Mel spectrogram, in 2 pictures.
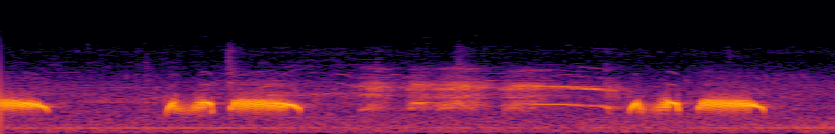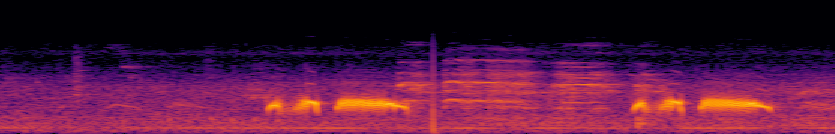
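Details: Spotted dove decoy giving its booming urging call to attract and provoke rival wild doves: repeated low coo phrases of short hoots plus a long note, interleaved with other birds' whistles and chirps and a low hum.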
